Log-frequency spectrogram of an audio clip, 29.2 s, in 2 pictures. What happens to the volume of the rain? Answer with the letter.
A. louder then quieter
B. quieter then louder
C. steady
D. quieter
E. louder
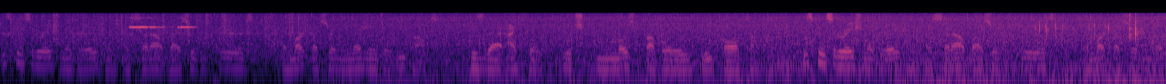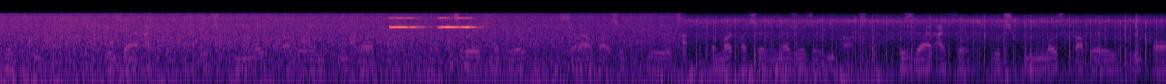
A.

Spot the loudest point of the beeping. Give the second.
20 s.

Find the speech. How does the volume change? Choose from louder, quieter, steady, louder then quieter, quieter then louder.
louder then quieter.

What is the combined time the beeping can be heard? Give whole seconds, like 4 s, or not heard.
2 s.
